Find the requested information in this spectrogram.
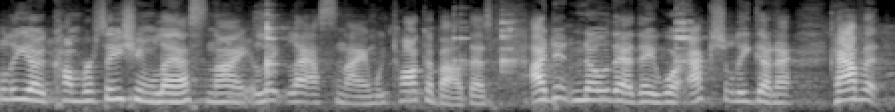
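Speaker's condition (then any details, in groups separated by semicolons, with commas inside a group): No condition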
